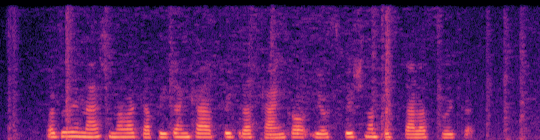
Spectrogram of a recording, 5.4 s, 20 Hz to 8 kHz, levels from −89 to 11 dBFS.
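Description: From the start, the background noise sinks away in the gaps and rises again under the talker. These are noise suppressor artifacts. The suppressor is pulling steady room noise, sitting about 15 dB below the speech, down by about 19 dB frame by frame. Each band it judges to be noise is turned down, so the noise floor pumps with the speech.

Between 2.87 and 3.16 s, then 3.45 to 3.85 s, and again at 4.62 to 4.73 s, parts of the speech sound swallowed, with soft sounds and endings briefly going faint. This is speech cut by the noise suppressor. It mistook quieter stretches of speech for noise and lowered them along with the background by about 12, 15 and 21 dB. Each drop affects roughly a tenth of a second or a little more, and the last one is the deepest.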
